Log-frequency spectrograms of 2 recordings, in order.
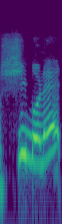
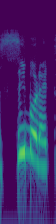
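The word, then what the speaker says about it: Shibboleth: On a dans le livre de Shoftim, déjà là-bas, la distinction des Bnei Ephraïm qui ne peuvent pas prononcer justement Shibolet et qui disent Sibolet.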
